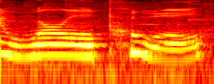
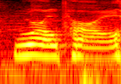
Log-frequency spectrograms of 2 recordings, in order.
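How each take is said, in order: First: The second part sounds like 'pool'. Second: The second part sounds like 'pearl'. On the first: The speaker calls it right. "I never say Whirlpool" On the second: The speaker calls it wrong. "Like pearl. Like the gemstone"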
